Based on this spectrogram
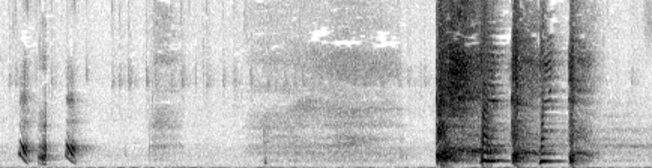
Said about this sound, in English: Thank you for coughing away from your mic. I don't know what that was. I think I inhaled a fuzz. Because I felt something real specific. I'm like, ooh, to my larynx.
